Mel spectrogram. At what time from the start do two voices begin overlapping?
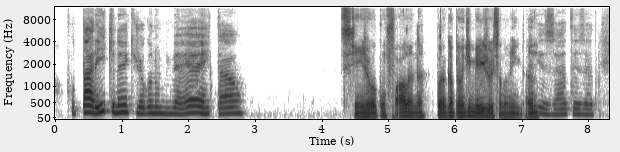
none

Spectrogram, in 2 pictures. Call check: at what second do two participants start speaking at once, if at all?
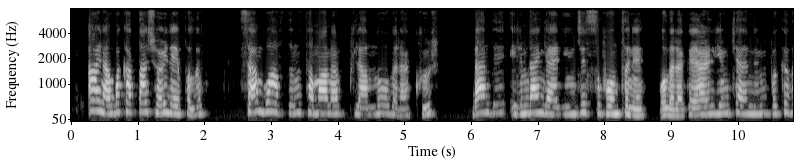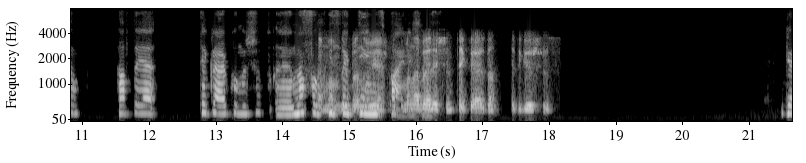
14.5 s

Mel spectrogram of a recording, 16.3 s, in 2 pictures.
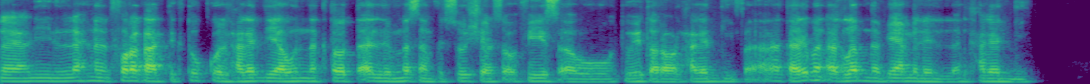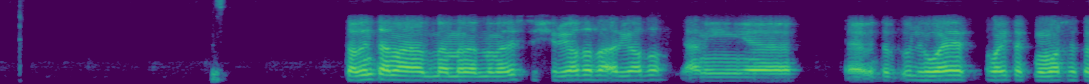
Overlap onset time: none

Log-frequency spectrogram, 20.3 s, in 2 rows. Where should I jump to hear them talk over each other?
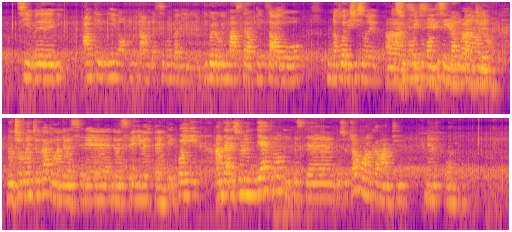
7.7 s

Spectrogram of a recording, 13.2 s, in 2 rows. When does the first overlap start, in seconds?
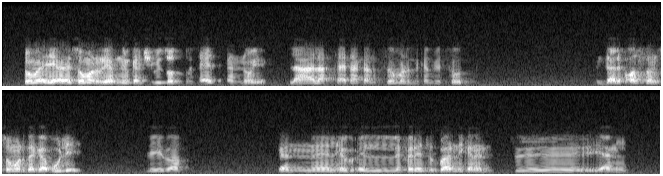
none

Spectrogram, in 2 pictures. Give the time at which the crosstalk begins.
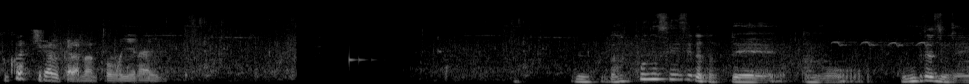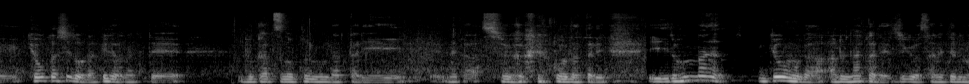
none

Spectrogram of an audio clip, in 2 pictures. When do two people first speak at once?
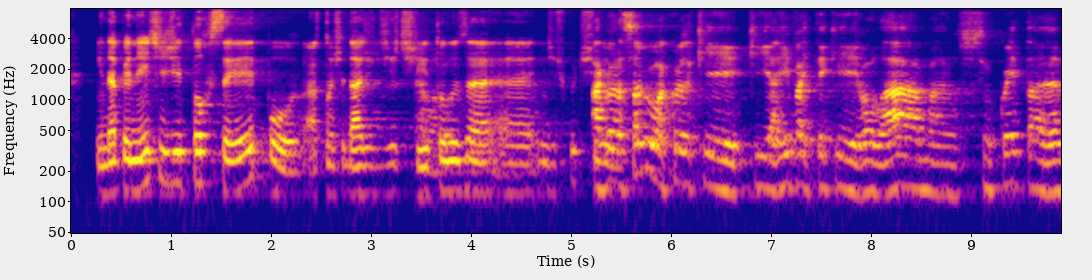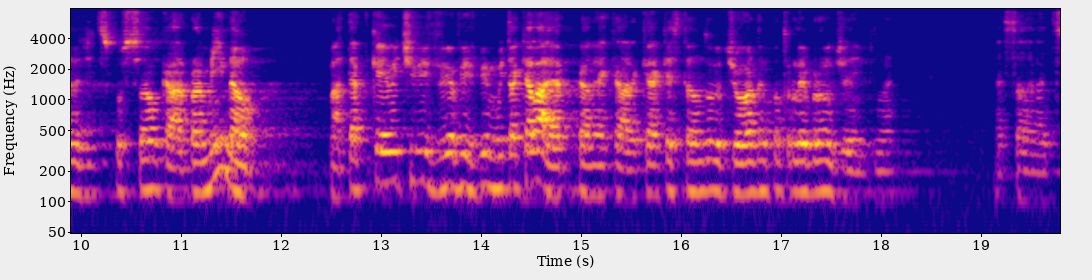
3.4 s

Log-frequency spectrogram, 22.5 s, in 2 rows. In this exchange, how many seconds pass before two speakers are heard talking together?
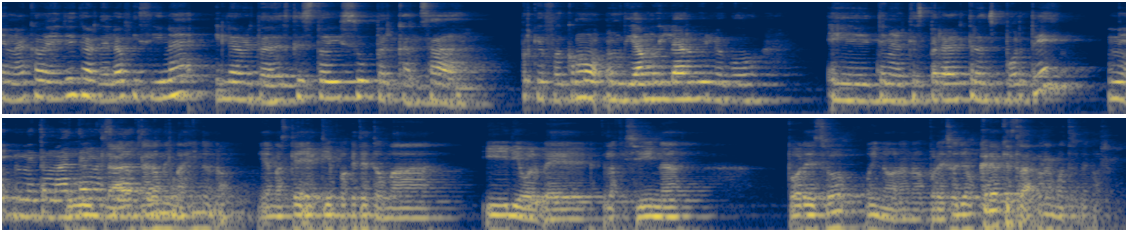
11.8 s

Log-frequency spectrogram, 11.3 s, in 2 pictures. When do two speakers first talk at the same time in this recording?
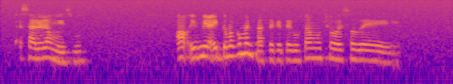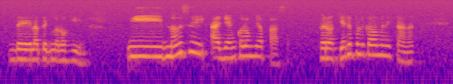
none

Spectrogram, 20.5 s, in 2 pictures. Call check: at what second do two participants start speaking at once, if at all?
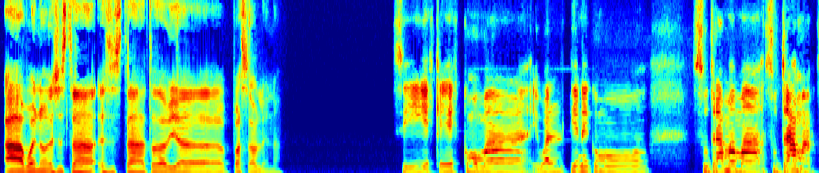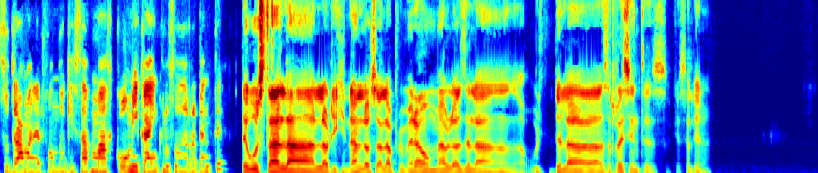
none

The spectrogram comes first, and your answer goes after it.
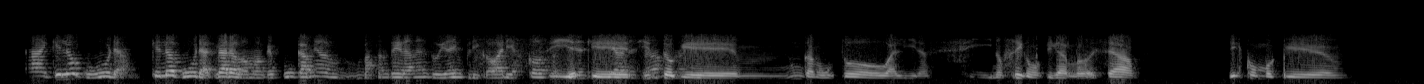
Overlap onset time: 4.7 s

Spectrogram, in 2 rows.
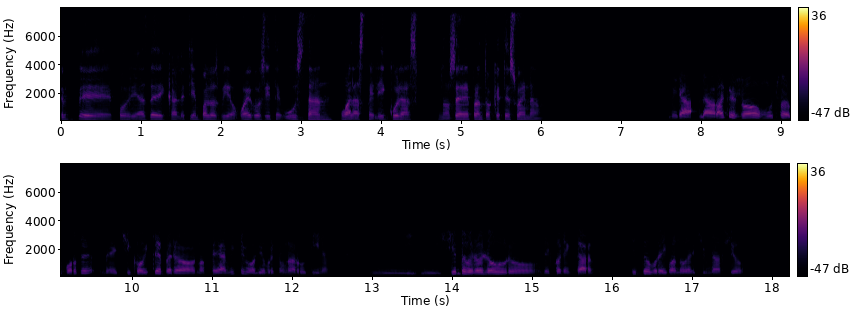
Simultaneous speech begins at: none

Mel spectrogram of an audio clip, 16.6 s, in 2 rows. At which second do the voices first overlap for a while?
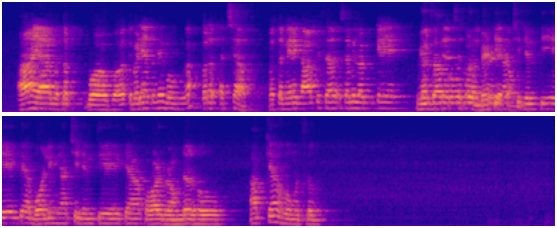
6.3 s

